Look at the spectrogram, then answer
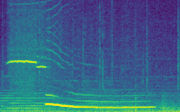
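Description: A dog whines in a video game, one long sliding whimper that rises and then slowly falls, fairly clear against a low steady background hum.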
